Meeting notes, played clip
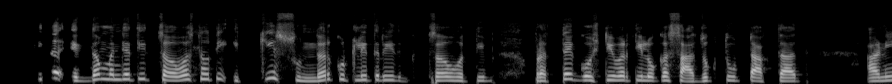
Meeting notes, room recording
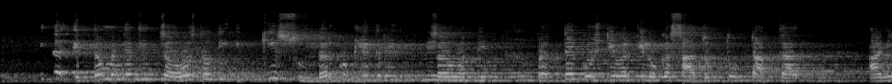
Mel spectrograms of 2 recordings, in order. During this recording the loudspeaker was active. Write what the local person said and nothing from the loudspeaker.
मेनू म्हणता येईल, हो.

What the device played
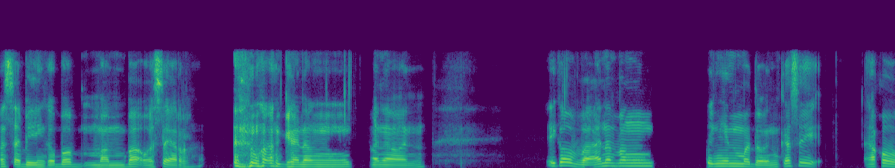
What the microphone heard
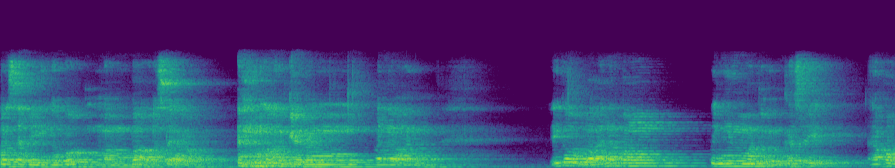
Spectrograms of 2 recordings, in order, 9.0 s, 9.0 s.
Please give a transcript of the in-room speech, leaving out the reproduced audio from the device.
none

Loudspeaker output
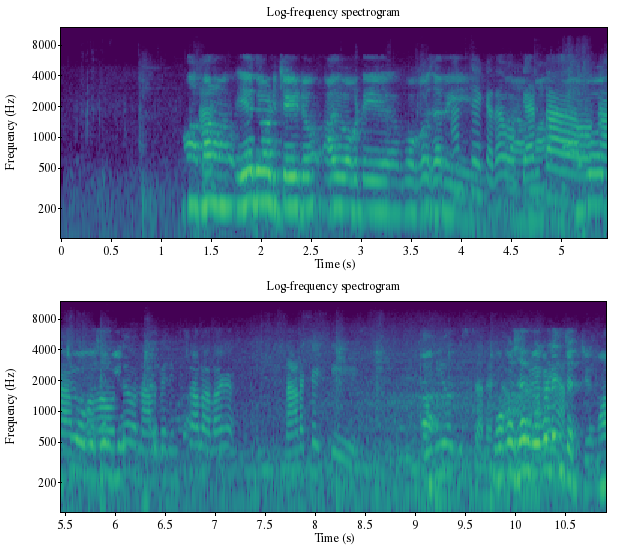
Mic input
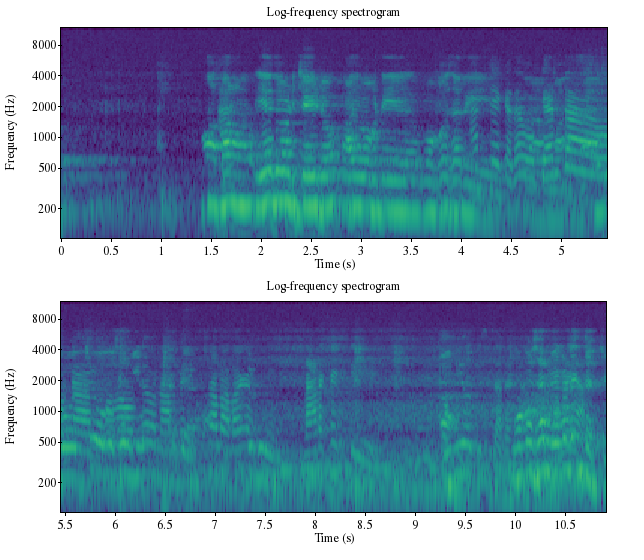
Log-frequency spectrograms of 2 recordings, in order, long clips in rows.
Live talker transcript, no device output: అంతా చెడిపోయింది.

